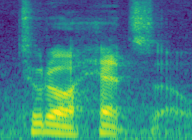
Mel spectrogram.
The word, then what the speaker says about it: HidoriKuro: HidoriKuro, okay. That's how it's pronounced.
